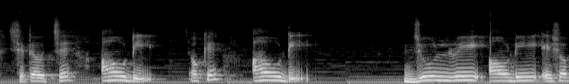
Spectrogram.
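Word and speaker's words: Audi: এই শব্দটা প্রায় উচ্চারণ করে থাকে শব্দটা হচ্ছে অডি কিন্তু অডি একচুয়াল প্রোনাউন্সিয়েশন না তাহলে একচুয়াল প্রোনান্সিয়েশনটা কি সেটা হচ্ছে অডি ওকে আউডি জুলু আউডি এসব তো হলো।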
